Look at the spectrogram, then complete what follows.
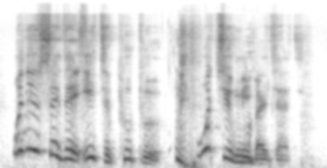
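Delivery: put-on Congolese accent. Acting out a Congolese preacher against LGBTQ: put-on Congolese accent. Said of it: "it's not offensive to do the accent".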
